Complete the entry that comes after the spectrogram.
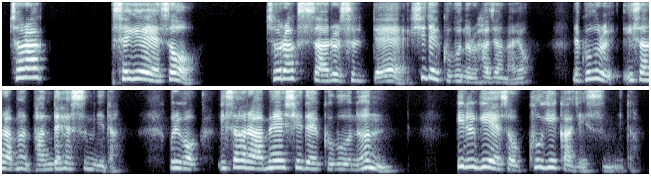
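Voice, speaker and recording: An older woman born in Japan giving a philosophy lecture, pausing often with fillers as she searches for words. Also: medium pitch, big pitch swings. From Japan (Osaka). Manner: frequent hesitation fillers, halting.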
